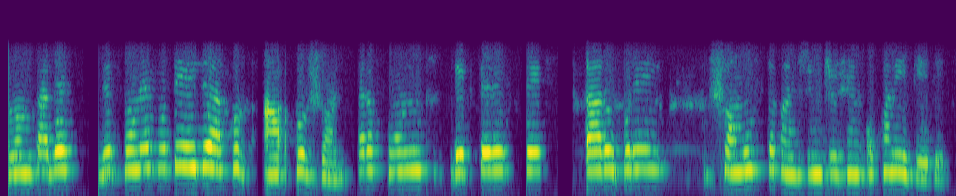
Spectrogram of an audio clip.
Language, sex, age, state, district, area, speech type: Bengali, female, 18-30, West Bengal, Darjeeling, rural, conversation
